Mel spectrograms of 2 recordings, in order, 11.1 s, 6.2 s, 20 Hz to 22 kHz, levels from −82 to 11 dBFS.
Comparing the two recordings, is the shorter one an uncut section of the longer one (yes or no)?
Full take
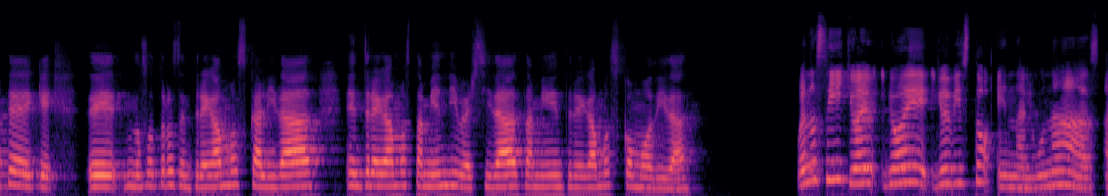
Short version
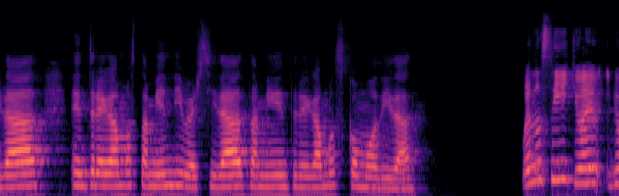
yes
